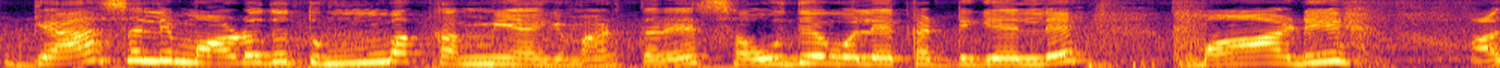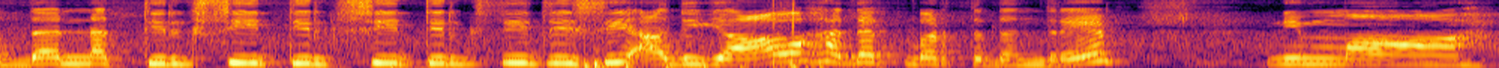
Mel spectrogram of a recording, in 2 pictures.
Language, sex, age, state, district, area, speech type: Kannada, female, 30-45, Karnataka, Udupi, rural, spontaneous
